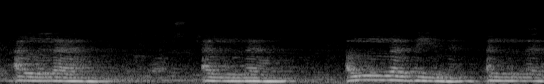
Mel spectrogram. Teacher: ujung lidahnya bukan di langit langit bapak ibu tapi digigi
